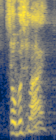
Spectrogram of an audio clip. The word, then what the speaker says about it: Szoboszlai: How do I say How do I pronounce Szoboszlai? Is that the right way? Yes. Szoboszlai?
